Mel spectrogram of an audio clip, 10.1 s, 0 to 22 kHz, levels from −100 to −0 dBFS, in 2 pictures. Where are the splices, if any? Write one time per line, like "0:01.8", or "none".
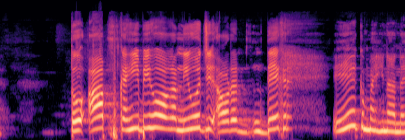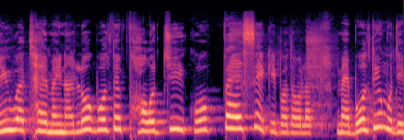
0:03.6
